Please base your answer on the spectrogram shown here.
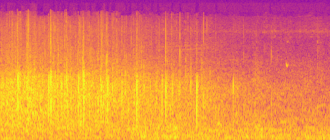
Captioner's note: applause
